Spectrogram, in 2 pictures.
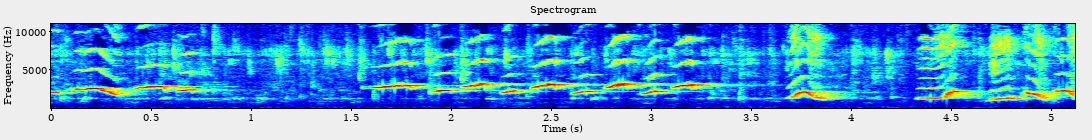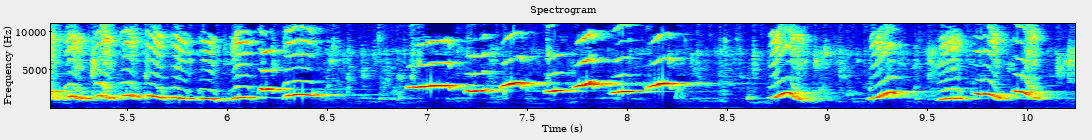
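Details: White-rumped shama singing loudly over trickling water, intended to make a silent shama sing; alternating runs of quick high whistled notes and lower rich warbled, harsh phrases repeated in bursts.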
